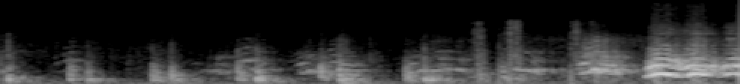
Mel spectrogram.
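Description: A sled dog team, including a collie named Lady, barks and whimpers in a restless, overlapping clamor after stopping outside a cabin, the yelps growing louder and more excited toward the end.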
